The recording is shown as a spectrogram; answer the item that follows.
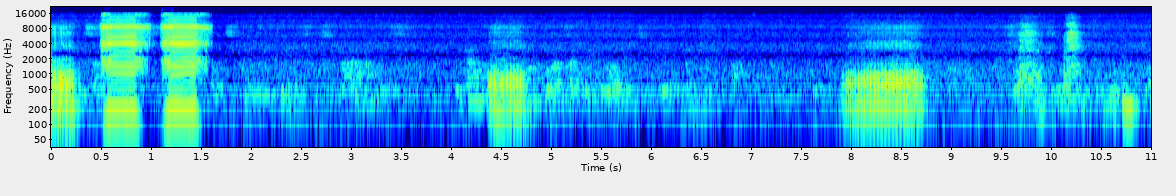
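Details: Sleeping pet dog snoring loudly, the snore likened to a lion's roar; harsh rumbling bursts with a buzzy tone, two quick ones near the start and longer ones later, separated by quiet breathing pauses.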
